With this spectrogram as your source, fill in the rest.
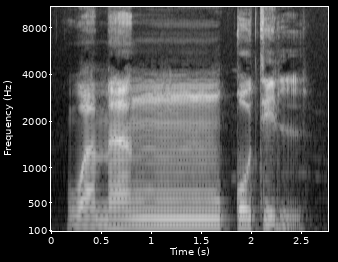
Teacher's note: And here you anticipate the qaf, so you form your mouth as if you're about to say qaf, but not actually saying it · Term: ghunna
